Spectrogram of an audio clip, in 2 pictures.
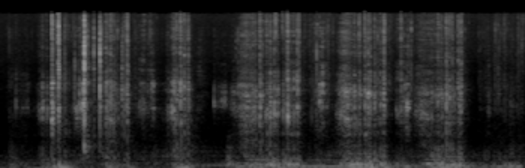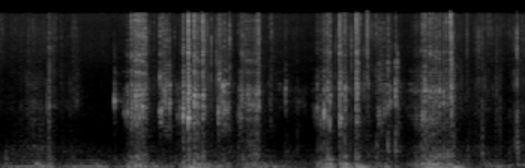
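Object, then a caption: Bar of laundry soap scraped with a steel blade. A steel utility-knife blade scrapes and cuts thin shavings from the edge of a solid brown bar of old, dry laundry soap held in the hand. Repeated dry, crackly scraping strokes come in uneven bursts, with a heavy low rumble under brief bright crisp clicks.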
